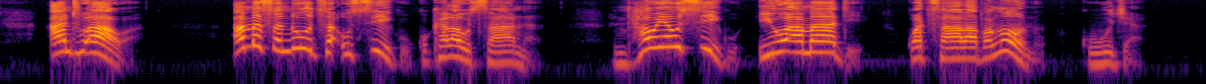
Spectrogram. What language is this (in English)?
Nyanja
